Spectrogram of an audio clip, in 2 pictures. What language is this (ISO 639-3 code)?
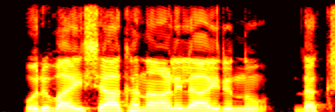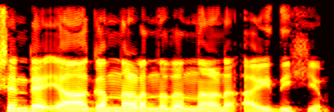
mal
